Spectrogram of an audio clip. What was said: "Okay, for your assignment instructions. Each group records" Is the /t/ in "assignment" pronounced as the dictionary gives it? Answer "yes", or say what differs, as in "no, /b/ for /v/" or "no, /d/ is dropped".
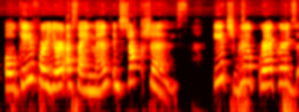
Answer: yes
